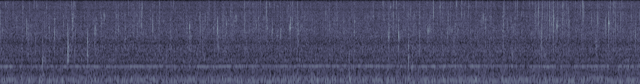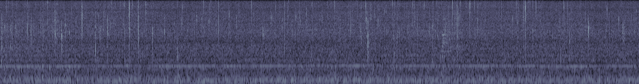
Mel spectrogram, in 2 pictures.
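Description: Cheese-filled snacks fry in hot oil, a continuous faint sizzle with scattered crackling pops and a steady hum beneath, no voices.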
